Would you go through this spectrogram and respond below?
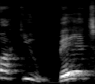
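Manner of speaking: high, angry voice, cussing out. Retelling how mom talks when cussing: imitating mom cussing out. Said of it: "she ain't gonna call you a bitch".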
